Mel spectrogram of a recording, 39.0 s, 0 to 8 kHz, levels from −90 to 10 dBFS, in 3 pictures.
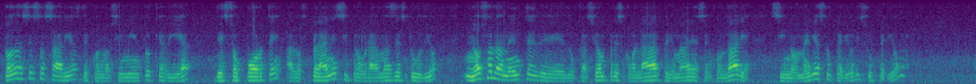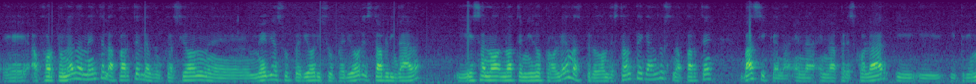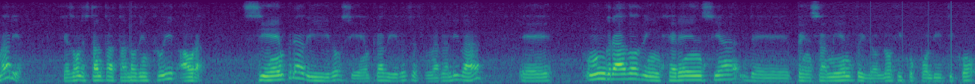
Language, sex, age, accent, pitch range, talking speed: Spanish, male, 50-69, Mexican, 110-140 Hz, 140 wpm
